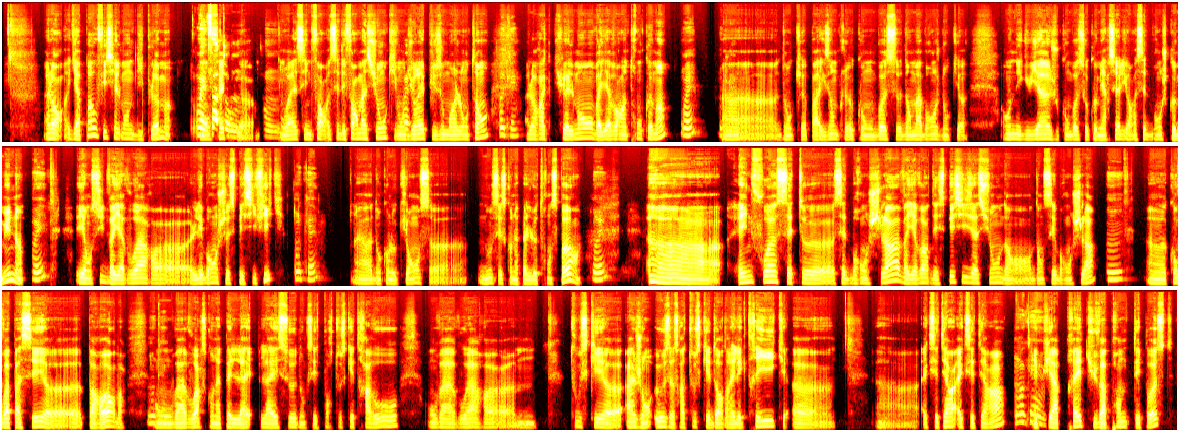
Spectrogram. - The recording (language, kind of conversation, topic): French, podcast, Quelles compétences as-tu dû apprendre en priorité ?
- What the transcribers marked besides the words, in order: drawn out: "Heu"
